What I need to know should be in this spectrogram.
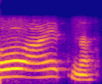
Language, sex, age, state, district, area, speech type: Marathi, female, 60+, Maharashtra, Nanded, urban, conversation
